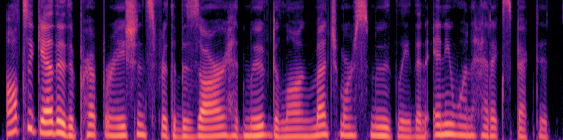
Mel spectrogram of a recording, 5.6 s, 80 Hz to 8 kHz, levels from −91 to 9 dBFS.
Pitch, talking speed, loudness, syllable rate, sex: 185 Hz, 180 wpm, -19 LUFS, 5.7 syllables/s, female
